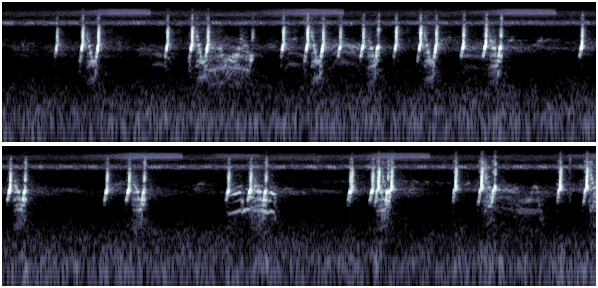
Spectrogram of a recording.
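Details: Quail heard in the morning, a sound used for hunting: steady stream of sharp chirps in small clusters over a noisy background hiss and a continuous high tone.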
